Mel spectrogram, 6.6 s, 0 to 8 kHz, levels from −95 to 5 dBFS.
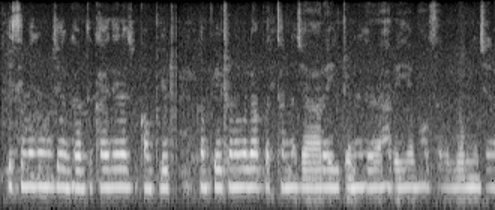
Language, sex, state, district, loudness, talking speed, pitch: Hindi, male, Odisha, Khordha, -14 LUFS, 210 wpm, 220 Hz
